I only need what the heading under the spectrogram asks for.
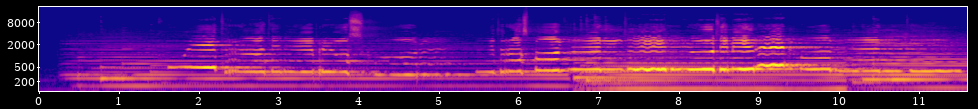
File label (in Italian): Recitativo; Ombre tacite e sole; Qui, tra tenebre oscure; Scarlatti; Cantates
